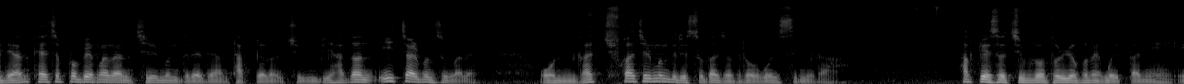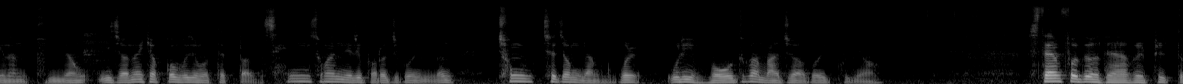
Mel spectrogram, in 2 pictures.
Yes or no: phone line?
no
